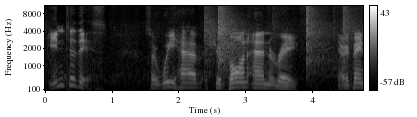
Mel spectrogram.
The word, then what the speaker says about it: Siobhan: we are straight into this so we have shibon and ree now we've been through this before siobhan in the uh australia colours and re in the black now what's interesting fact it's pronounced siobhan what this is is this a sword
